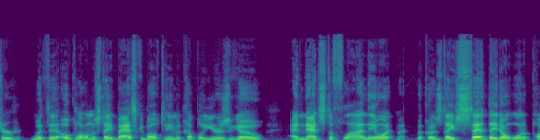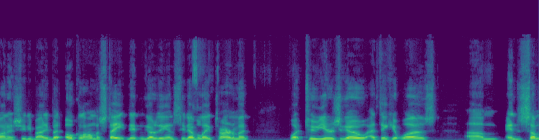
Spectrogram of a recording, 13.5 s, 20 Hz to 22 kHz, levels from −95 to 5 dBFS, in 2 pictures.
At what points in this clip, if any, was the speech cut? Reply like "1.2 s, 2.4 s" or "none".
none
